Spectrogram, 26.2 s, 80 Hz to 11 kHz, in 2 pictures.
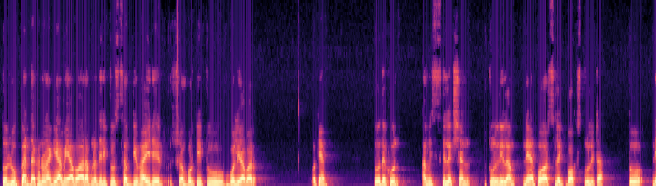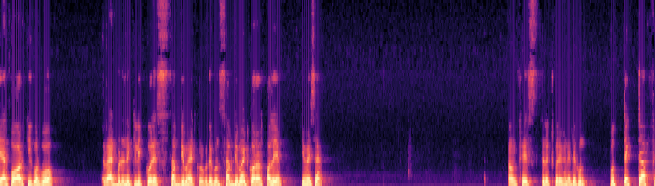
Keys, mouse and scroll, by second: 0.7-3.3 middle drag, 3.3-3.8 scroll up 3, 3.8-4.6 scroll down 2, 4.6-5.0 scroll down 2, 5.0-8.0 middle drag, 8.7-9.9 drag, 9.9 middle click, 10.6-11.0 scroll up 2, 12.2-12.6 scroll down 1, 12.6 middle click, 13.5-13.9 scroll up 2, 13.9-15.2 middle drag, 15.2-18.2 right drag, 18.7 scroll up 1, 18.9 click, 19.3-19.7 scroll down 1, 19.7-21.4 middle drag, 21.4 click, 21.8 click, 23.4 click, 24.9 click, 25.4 click, 25.9 click.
